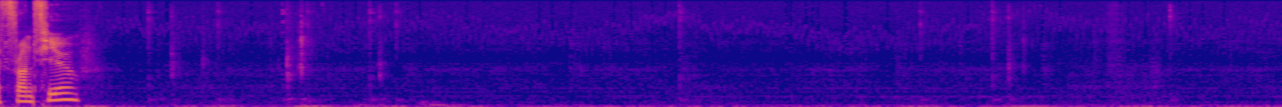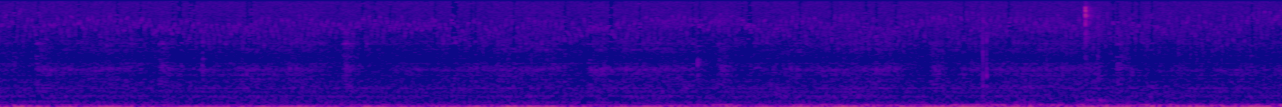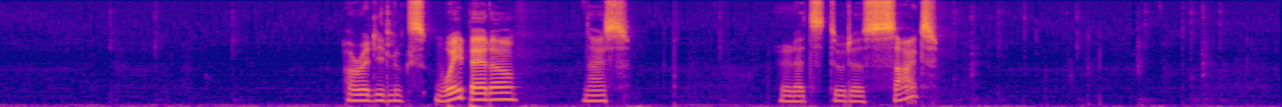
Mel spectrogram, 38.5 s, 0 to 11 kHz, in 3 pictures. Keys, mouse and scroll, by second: 11.7-14.7 drag, 26.8 middle click, 27.5-28.0 scroll down 2, 28.0-31.0 middle drag, 32.8 middle click, 33.7-35.6 shift+right drag, 35.6-37.1 middle drag, 37.1-38.4 shift+right drag.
